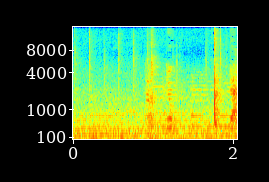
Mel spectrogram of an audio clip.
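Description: Fingernails picking and scraping at the sticker seal on a cardboard box, with a few sharp clicks, the loudest near the end, over soft background music.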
